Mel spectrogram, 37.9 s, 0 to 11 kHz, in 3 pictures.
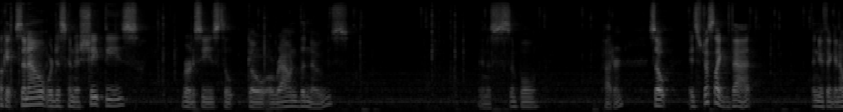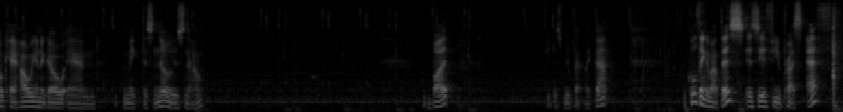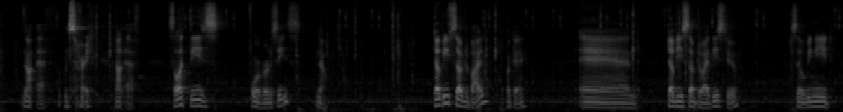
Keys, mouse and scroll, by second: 0.9 Tab, 1.3 Tab, 3.4 g, 4.6 g, 6.0 g, 8.0 g, 9.5 g, 10.7 click, 11.3 g, 12.3 g, 13.2 g, 14.2 click, 14.3 g, 16.2 g, 17.5 g, 18.4 g, 19.2 g, 20.3 g, 22.8 a, 23.1 a, 25.7 f, 30.7 a, 31.8 w, 33.0 a, 35.0 a, 36.2 w, 37.8 g.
